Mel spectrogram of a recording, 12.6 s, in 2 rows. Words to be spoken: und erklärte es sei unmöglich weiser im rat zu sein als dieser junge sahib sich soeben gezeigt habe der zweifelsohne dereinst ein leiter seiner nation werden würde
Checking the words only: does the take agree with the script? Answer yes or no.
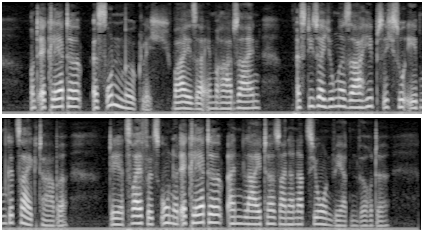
no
